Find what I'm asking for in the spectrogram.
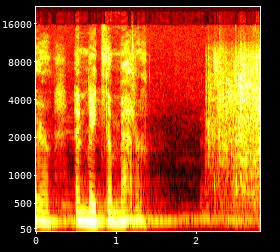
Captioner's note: applause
